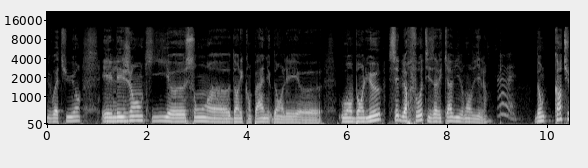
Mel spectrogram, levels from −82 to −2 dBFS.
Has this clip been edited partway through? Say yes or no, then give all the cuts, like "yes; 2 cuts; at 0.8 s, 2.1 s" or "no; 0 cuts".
yes; 3 cuts; at 4.5 s, 6.8 s, 8.9 s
